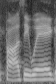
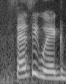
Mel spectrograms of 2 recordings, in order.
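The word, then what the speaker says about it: Fezziwig: I keep wanting to say fuzzy wig.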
